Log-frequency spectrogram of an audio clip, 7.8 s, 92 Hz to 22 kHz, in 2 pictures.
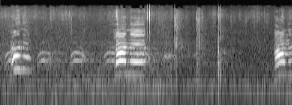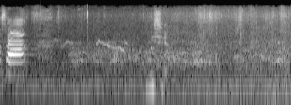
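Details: Male toy poodle puppy born on February 25, giving high, squeaky whimpering cries with bright overtones in three short clusters over about eight seconds, with a few sharp clicks and soft background hiss between them.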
